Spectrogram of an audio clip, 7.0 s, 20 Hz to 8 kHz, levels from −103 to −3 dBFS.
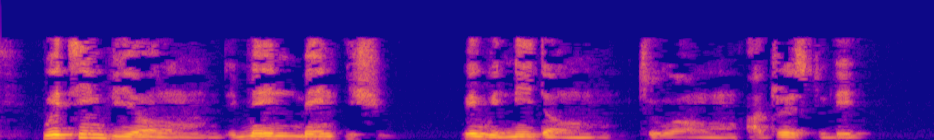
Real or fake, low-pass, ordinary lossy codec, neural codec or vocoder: fake; 7.2 kHz; MP3, 24 kbps; vocoder, 44.1 kHz, 128 mel bands, Pupu-Vocoder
